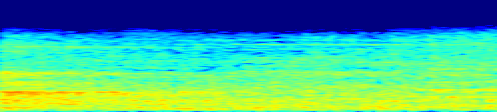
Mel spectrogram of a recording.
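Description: Steady background noise with no distinct strokes or voice.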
